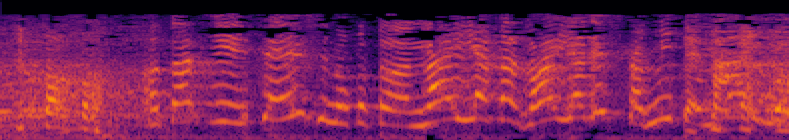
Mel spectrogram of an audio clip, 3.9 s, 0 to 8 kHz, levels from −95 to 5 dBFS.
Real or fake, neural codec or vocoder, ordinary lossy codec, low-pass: fake; codec, 16 kHz in and 24 kHz out, 2.2 kbps, FireRedTTS-2 codec; MP3, 24 kbps; 7.2 kHz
